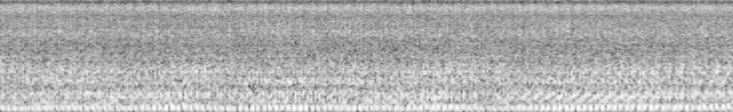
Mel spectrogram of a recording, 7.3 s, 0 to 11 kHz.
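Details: 1968 Dodge C500 truck on a cold day, started via jump from another truck and starting fluid: low, steady thrumming idle at an even beat, no knocks or misses; runs smoothly.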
